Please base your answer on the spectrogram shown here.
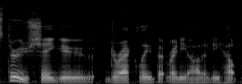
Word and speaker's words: Xiegu: France as well so people call it different things but I call it Shu and that's probably what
